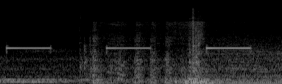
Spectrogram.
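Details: 2007 Acura TSX 2.4L VTEC with code P1009, started after an oil change with Mobil 1 5W-30 and a new filter fixing a filter oil leak: chime beeps over the starter, engine catches and settles into even idle; normal start.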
